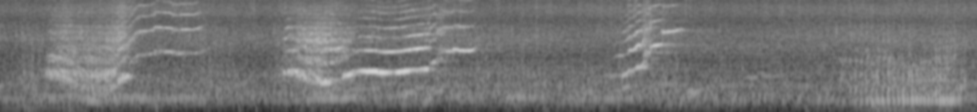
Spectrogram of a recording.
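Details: Humpback whale song from a singing male, a full-length performance: repeated bursts of sharply rising whistled upsweeps with harmonics, separated by low moans, every few seconds over a hissing sea background.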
